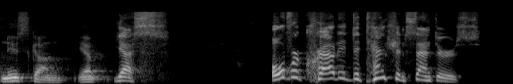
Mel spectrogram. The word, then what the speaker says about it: Newsom: It's pronounced Newsom.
